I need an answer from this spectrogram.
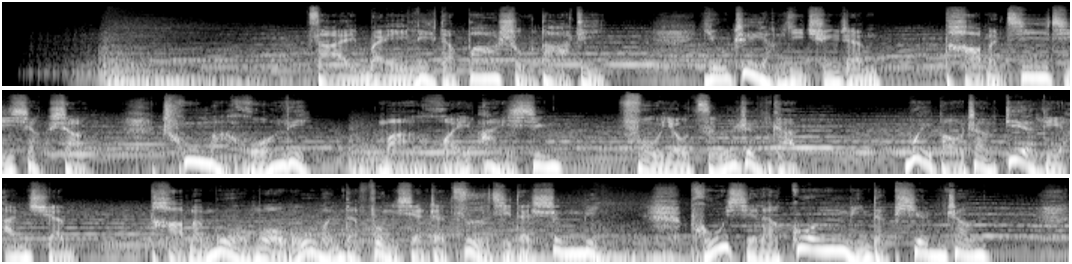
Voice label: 男 颁奖

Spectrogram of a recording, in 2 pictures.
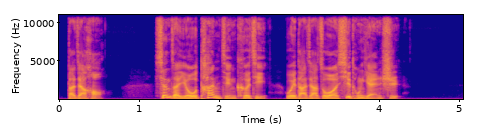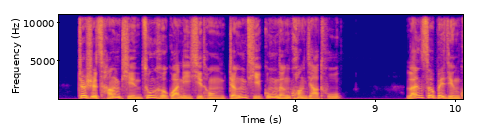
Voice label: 男 课件 藏品演示汇报

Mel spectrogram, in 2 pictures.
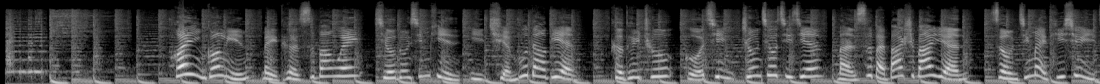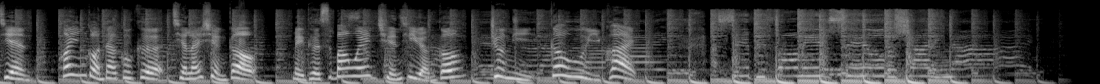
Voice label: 女 促销; 美特斯邦威

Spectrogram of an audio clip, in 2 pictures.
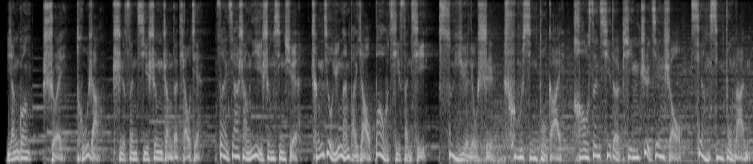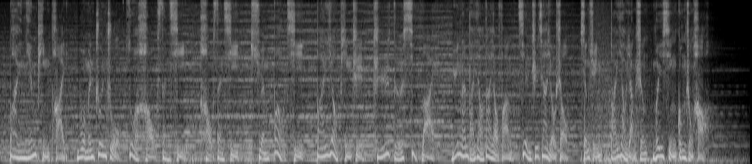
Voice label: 男 广告; 云南白药豹七三七节F

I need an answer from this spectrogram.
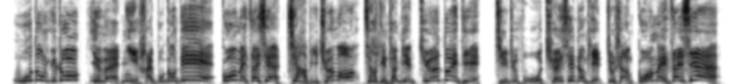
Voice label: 男, 广告, 幽默; 国美在线10秒广告

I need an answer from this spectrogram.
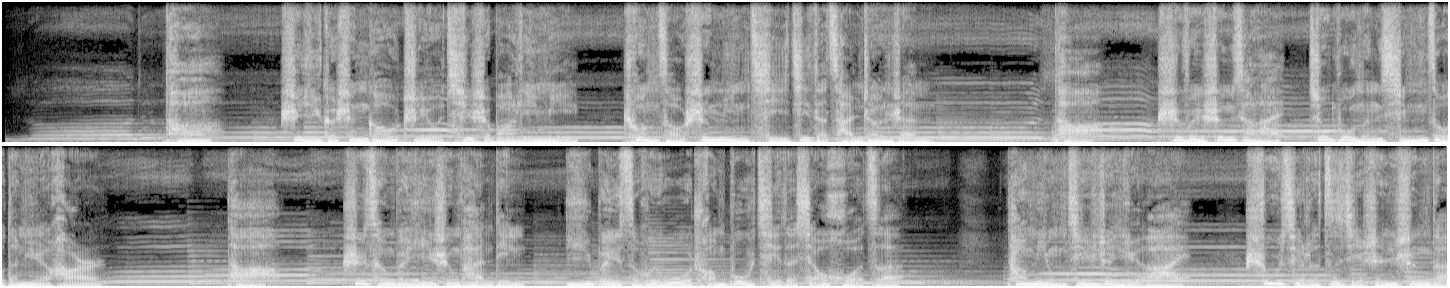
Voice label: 男, 旁白, 集体婚礼

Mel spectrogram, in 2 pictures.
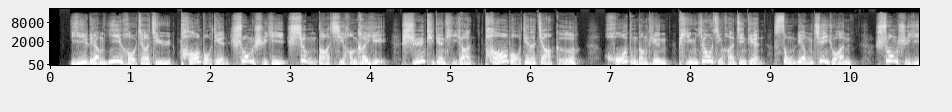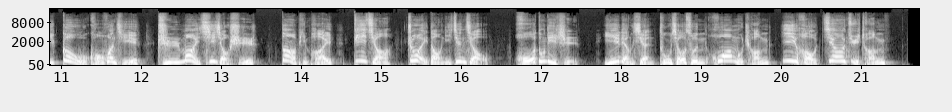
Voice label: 男 促销 激情冲击; 家居

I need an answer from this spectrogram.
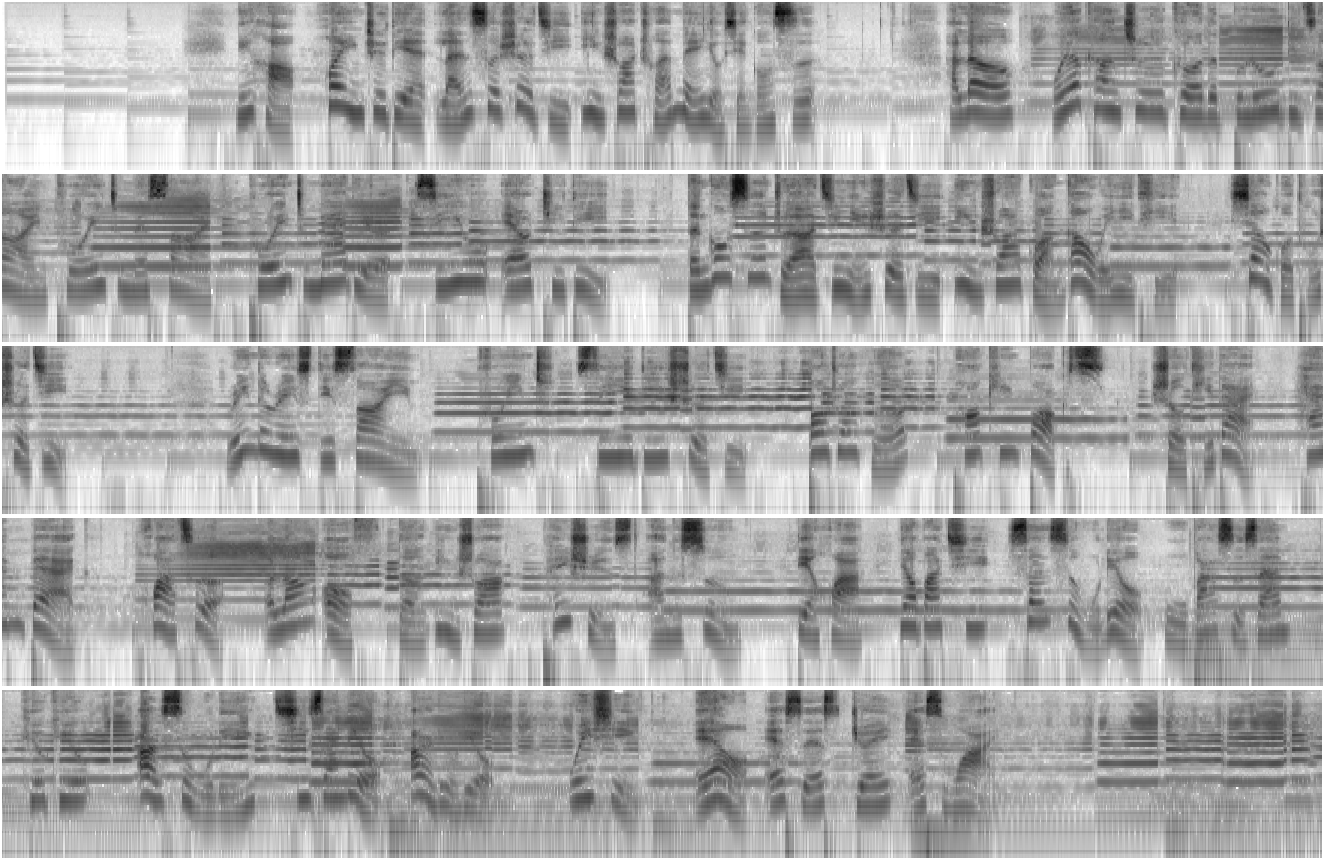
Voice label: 女 彩铃 中英双语彩铃

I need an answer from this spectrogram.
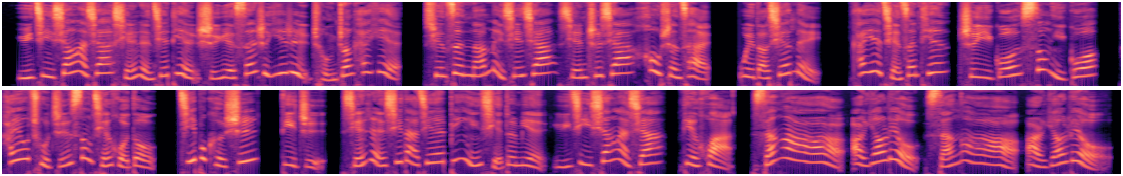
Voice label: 广告; 于记香辣虾

